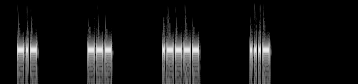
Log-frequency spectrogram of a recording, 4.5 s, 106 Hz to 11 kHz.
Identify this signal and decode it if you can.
Morse code, heard as a keyed tone, about 48 wpm, spaced as for 12 wpm, 700 Hz. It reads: KO1V
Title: USA Call Signs - 4 Characters - 8x Character Spacing - 45wpm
